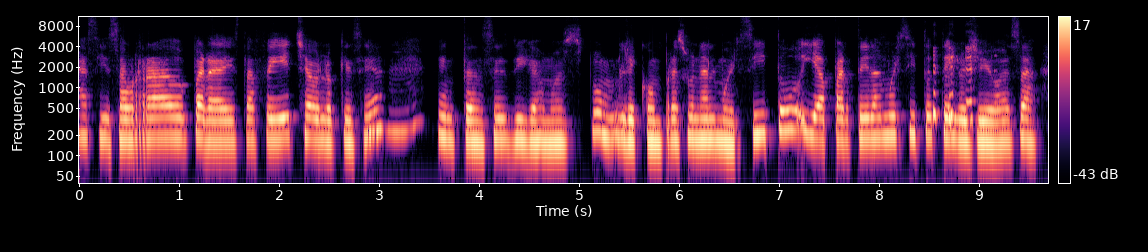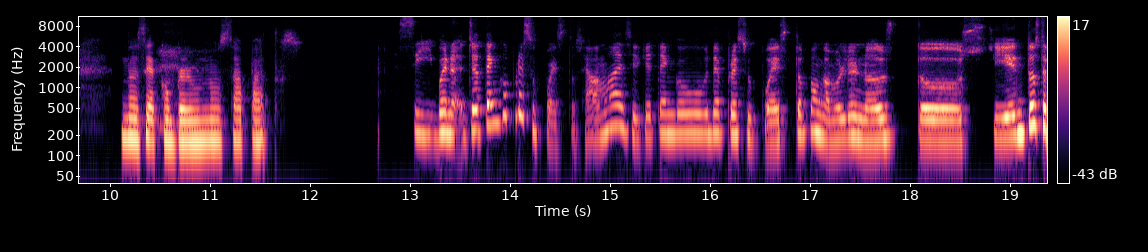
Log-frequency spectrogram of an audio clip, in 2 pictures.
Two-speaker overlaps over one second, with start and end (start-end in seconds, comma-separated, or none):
none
